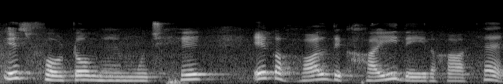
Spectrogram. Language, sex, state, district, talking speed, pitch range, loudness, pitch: Hindi, female, Madhya Pradesh, Katni, 120 wpm, 175-235 Hz, -18 LUFS, 205 Hz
